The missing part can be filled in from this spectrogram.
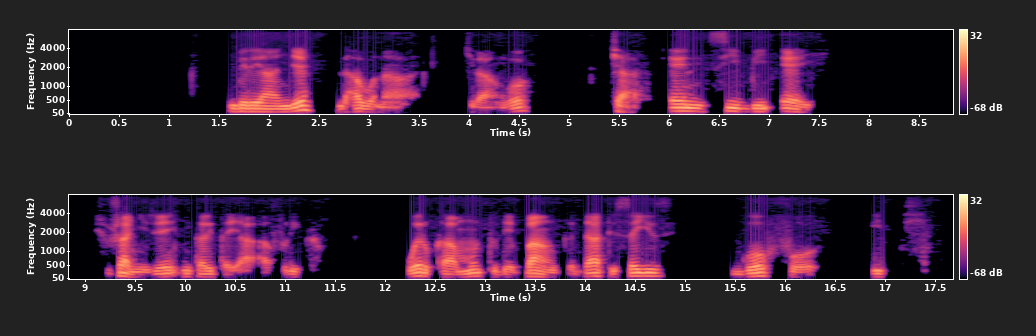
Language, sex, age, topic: Kinyarwanda, male, 50+, finance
